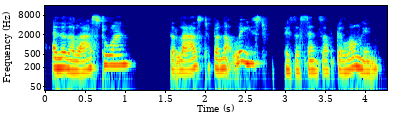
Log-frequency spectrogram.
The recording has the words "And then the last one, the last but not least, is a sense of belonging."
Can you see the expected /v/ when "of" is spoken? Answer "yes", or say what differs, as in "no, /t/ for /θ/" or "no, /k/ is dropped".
yes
